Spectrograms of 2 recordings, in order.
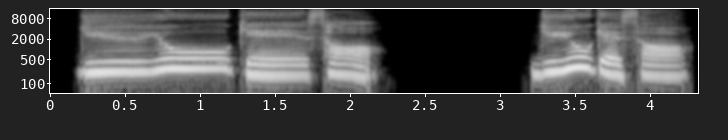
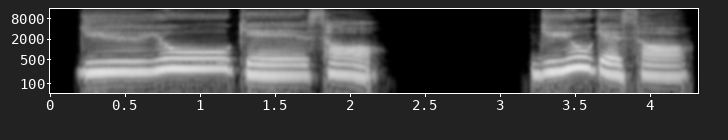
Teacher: Notice the difference? The last consonant in 뉴욕. blends with the vowel in. 에서.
